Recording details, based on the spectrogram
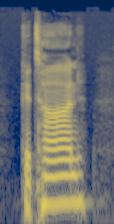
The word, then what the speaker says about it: Catan: How's it pronounced? Catan. Caton, C-A-T-A-N, the fucking board game that Jared Borslow, the menace, brought up last week.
